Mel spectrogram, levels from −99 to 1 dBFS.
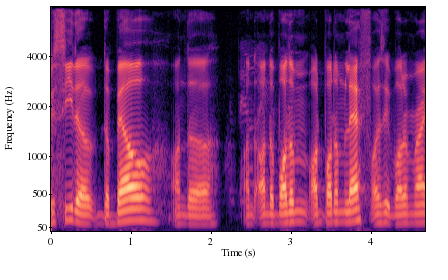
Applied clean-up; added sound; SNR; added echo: none; none; none; none.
